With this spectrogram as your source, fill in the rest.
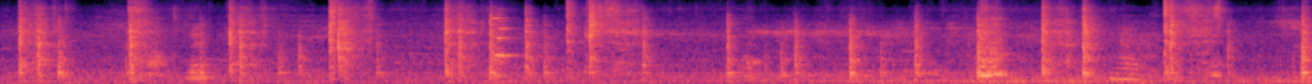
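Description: A spoon scrapes and clinks rhythmically against a cooking pot while mixing spices, including amchur, over a low flame for aloo paratha filling. The metallic taps repeat steadily, with faint talking underneath.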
